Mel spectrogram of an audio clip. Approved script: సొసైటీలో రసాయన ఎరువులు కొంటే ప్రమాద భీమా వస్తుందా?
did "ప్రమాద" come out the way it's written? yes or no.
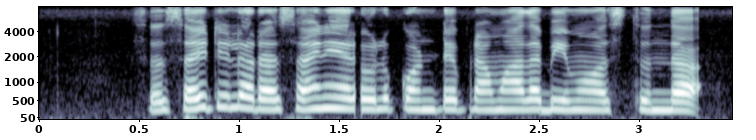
yes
